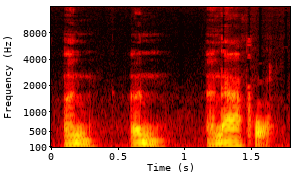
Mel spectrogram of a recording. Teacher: another feature of connected speech is the reduced vowel sounds, that is, the schwa sound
